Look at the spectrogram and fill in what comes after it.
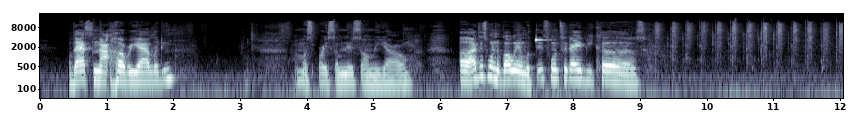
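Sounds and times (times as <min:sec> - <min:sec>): spray bottle hissing spritzes: 0:09.2 - 0:12.0.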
